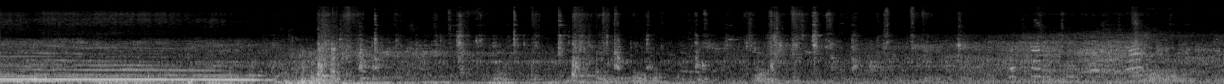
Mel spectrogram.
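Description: Level crossing barrier mechanism giving a steady hum as the lifting barrier rises, cutting off suddenly about three seconds in once the barrier is upright. After it, a low road rumble with scattered clicks and knocks as traffic begins to move again.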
